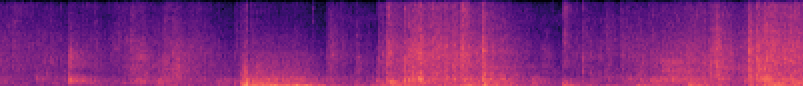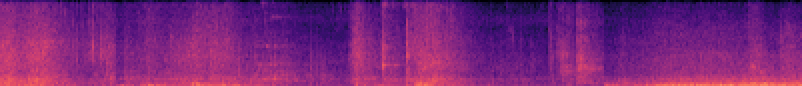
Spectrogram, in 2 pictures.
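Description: Cardboard box being handled and torn open: rustling, scraping and ripping of cardboard in irregular bursts, with heavy thuds as the boxed drawer unit is set down and moved.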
